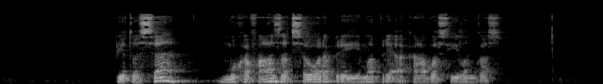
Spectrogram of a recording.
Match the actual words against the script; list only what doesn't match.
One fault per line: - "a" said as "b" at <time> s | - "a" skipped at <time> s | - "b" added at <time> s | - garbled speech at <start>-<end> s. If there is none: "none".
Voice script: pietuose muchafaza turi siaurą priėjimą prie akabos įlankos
- "turi" skipped at 2.9 s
